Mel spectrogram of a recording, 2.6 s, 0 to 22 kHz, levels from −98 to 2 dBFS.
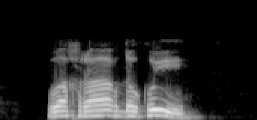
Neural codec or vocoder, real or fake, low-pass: none; real; 5.4 kHz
